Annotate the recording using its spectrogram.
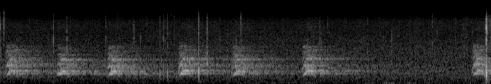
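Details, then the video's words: Moose-hunting dog Zakko keeps a cow and calf at bay near dark. Strong, evenly spaced barks sound roughly every second, each rich and mid-pitched, with rain pattering throughout. "zakko skällde ståndskall på ko och kalv"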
